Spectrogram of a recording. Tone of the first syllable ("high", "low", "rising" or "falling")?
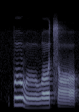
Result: high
